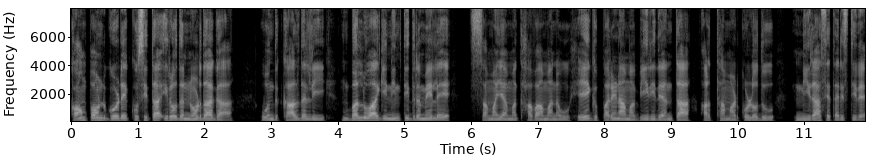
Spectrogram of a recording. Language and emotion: Kannada, sad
